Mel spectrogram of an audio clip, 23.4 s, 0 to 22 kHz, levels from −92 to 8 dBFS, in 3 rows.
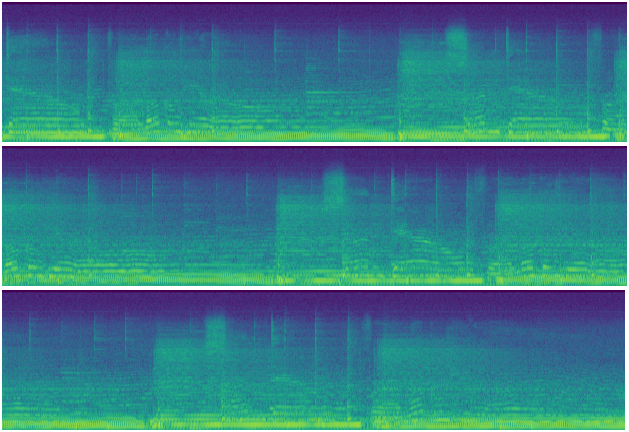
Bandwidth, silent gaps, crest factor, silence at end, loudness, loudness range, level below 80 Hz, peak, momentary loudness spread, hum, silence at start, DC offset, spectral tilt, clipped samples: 11.5 kHz; none; 14 dB; 0 s; -16 LUFS; 2 LU; -28 dBFS; 0 dBFS; 3 LU; none; 0 s; 2%; -6.5 dB/octave; under 0.1%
